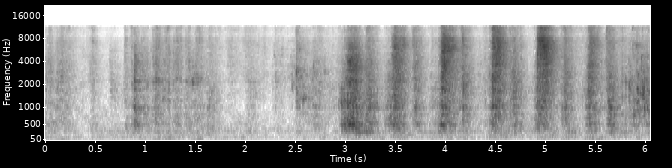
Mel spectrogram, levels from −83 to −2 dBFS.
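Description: Dolby Digital compression is the likely cause of the damage heard throughout the clip. The audio has nothing above 11.4 kHz, so it sounds dull and closed-in, and the coding harm is plainly audible as a rough, fluttering noise clinging to tonal parts. Starved of bits, the encoder narrowed the band and left many frequency lines without mantissa detail, which the decoder filled with dither noise. This points to a bitrate around 64 kbps.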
